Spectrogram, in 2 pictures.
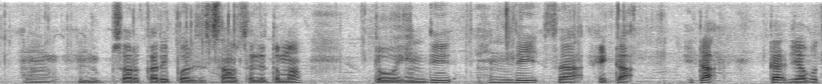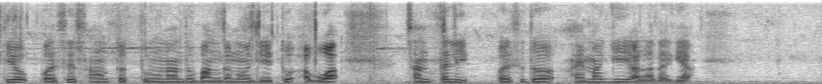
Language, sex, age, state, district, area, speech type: Santali, male, 18-30, West Bengal, Purba Bardhaman, rural, spontaneous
